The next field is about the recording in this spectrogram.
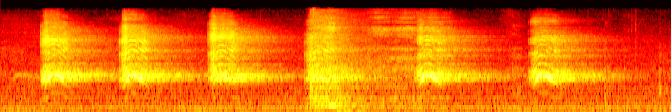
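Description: Harsh raven caws come in a short series of six loud, rasping calls, evenly spaced about half a second apart, each with a quick attack and a brief fade, with nothing else heard around them.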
